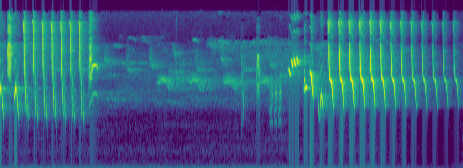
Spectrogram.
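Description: A nightingale sings alone: a rapid run of sharp, high repeated notes, a softer stretch of varied twittering and whistles, then another loud, fast series of repeated chirps.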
